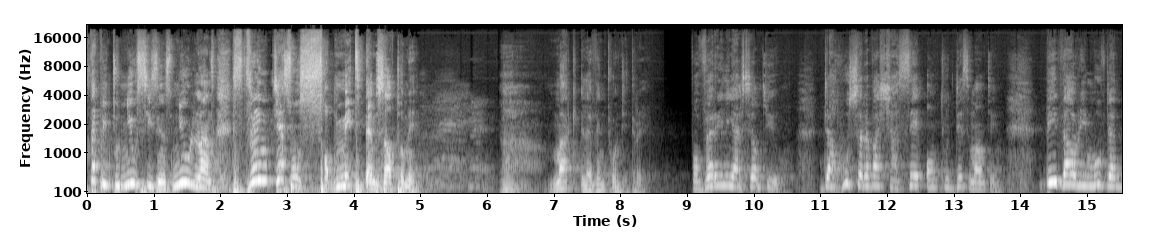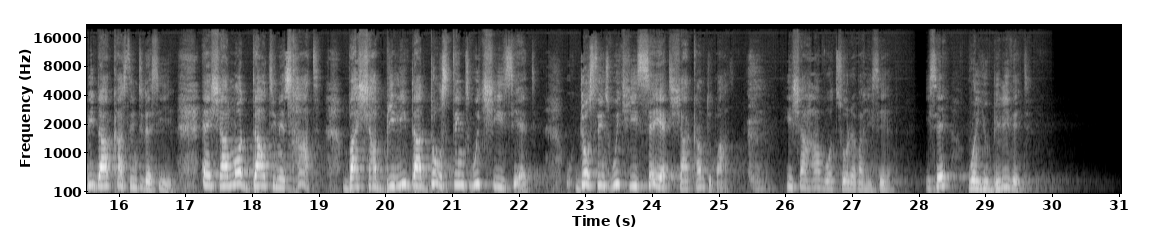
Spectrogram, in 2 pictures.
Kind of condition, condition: setting, large echoing room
